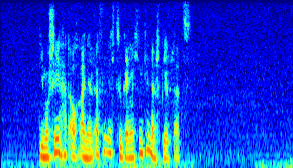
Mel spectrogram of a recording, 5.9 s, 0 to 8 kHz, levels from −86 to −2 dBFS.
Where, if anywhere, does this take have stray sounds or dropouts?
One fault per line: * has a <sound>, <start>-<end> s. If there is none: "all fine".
all fine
